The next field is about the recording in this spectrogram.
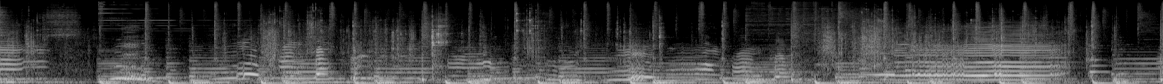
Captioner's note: Chewbacca sounds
